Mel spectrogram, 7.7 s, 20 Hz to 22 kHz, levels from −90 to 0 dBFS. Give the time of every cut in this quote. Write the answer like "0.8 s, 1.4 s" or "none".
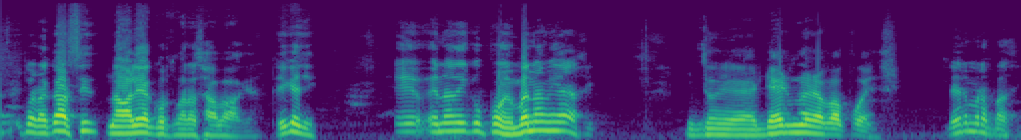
3.0 s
